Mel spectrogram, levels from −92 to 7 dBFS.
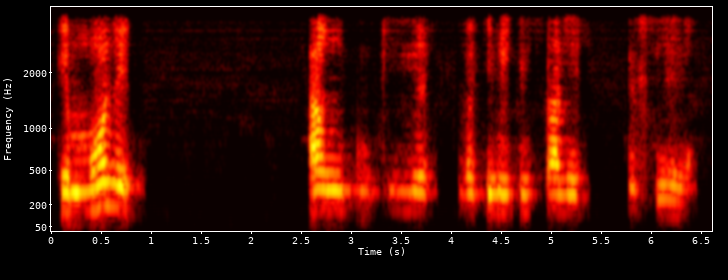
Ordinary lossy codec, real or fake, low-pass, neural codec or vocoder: none; fake; 3.6 kHz; codec, 32 kHz, 1.9 kbps, SNAC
